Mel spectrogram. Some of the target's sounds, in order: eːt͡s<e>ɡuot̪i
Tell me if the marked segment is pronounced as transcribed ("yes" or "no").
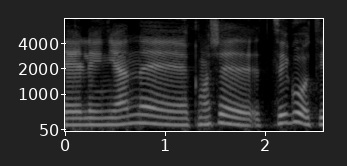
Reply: no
